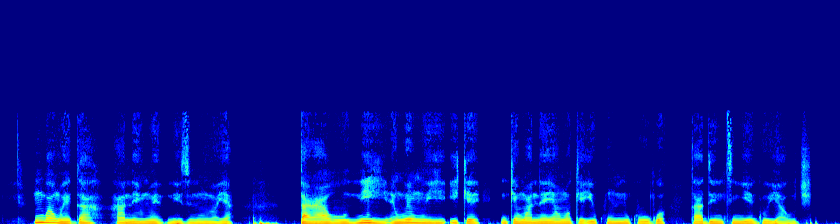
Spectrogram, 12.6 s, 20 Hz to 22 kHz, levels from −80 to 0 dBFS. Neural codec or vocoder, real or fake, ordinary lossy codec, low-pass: autoencoder, 48 kHz, 32 numbers a frame, DAC-VAE, trained on Japanese speech; fake; MP3, 48 kbps; 19.8 kHz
